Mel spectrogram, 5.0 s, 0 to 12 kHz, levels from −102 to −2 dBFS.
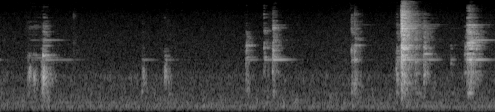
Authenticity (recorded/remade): recorded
